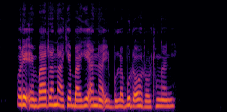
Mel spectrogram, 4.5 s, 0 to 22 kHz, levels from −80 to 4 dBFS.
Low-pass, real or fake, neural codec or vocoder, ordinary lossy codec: none; fake; vocoder, 44.1 kHz, 128 mel bands every 256 samples, BigVGAN v2; none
